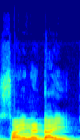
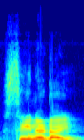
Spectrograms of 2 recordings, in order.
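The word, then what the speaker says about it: sine die: ठीक है, साइन डाई, इसको साइन डाई अमेरिकन इंग्लिश में कहते हैं, और सीन डाई ये जो है इसको ब्रिटिश इंग्लिश का इसका प्रोनाउंसिएशन होता है।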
